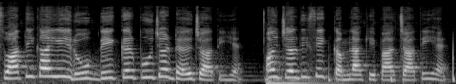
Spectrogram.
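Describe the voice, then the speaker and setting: A woman's voice: high-pitched, animated, normal speed, fairly bright tone, faint music behind. A woman narrator reading a scripted moral bedtime story.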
